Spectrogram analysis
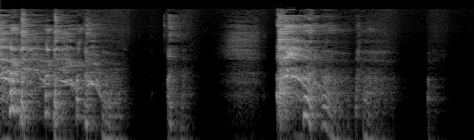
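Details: Repeated coughing: a run of several harsh, loud coughs in clusters, separated by short pauses and a quiet breath.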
